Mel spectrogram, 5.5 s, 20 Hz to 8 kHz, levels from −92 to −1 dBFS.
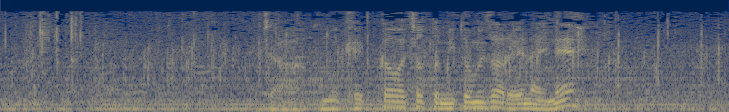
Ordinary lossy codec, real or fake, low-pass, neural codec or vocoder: MP3, 24 kbps; real; 7.2 kHz; none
